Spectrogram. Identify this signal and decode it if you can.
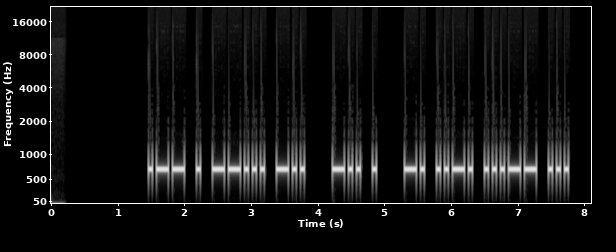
Morse code, heard as a keyed tone, about 21 wpm, 700 Hz. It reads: WE7D DE NF3S
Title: USA Callsign DE Callsign - 4 Characters - 20wpm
